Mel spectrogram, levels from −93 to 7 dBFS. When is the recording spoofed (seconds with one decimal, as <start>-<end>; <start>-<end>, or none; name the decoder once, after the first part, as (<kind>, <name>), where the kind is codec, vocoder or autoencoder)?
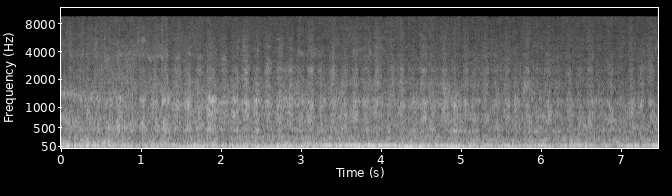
0.0-1.9 (codec, HILCodec); 2.9-7.5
